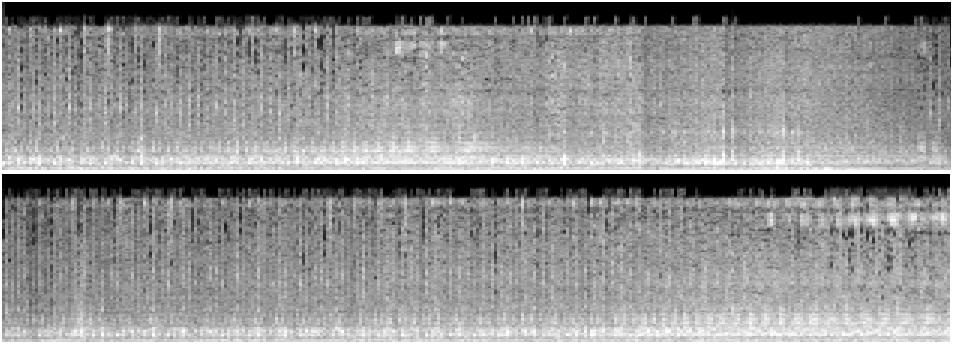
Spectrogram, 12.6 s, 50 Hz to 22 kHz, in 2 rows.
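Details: 1988 Mercedes 190D diesel running on waste vegetable oil, rough idle with a harsh metallic clanging far louder than normal injector tick. It also has heavy smoke and fumes, and the cabin reeks of diesel; source undetermined, owner asks if normal.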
